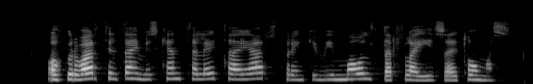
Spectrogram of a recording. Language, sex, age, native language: Icelandic, female, 40-49, Icelandic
